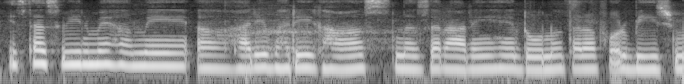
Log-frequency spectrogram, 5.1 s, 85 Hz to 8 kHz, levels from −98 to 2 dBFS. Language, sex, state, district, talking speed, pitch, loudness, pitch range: Hindi, female, Haryana, Jhajjar, 200 wpm, 200 Hz, -16 LUFS, 195-230 Hz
